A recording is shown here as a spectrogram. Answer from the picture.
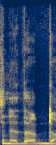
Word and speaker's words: Nadab: my first name dot last name, so it's Nadab.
